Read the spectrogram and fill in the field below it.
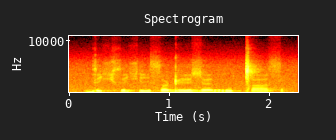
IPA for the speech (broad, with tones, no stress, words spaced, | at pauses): ɡe˦˨çxe˨çɾiː˧sʌ˧ ɖeː˧ɮɛ˨ru˧ ǀa˧s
